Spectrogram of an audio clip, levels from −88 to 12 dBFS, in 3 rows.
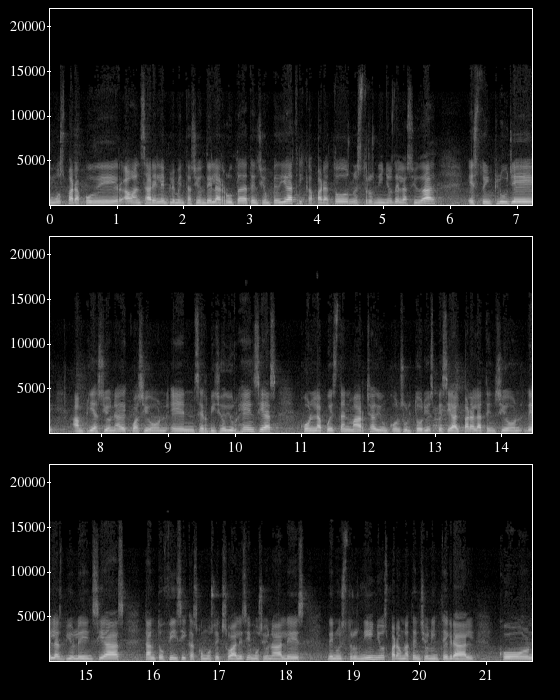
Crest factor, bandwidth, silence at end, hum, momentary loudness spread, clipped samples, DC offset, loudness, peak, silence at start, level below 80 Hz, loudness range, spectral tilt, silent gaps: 18 dB; 14.5 kHz; 0 s; none; 8 LU; under 0.1%; under 0.1%; -20 LUFS; 0 dBFS; 0 s; -56 dBFS; 2 LU; -6 dB/octave; none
